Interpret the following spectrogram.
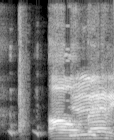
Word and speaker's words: Albany: I gotta pronounce it right. Albany.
